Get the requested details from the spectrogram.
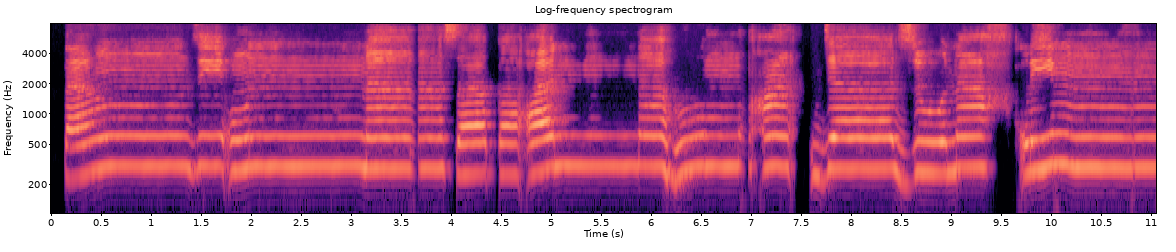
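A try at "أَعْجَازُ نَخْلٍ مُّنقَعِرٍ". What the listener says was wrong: Nah, tuh kepanjangan janya. A'jazunah limuqair. Nah, itu baru itu baru eng ya. Karena dia qaf. Sudah nun sukunnya.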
